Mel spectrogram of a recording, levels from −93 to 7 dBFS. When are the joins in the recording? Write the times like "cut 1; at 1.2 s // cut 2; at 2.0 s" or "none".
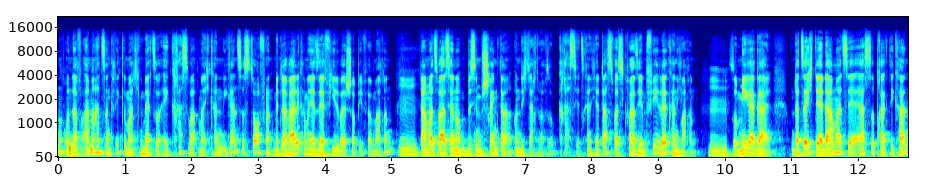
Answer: cut 1; at 9.3 s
